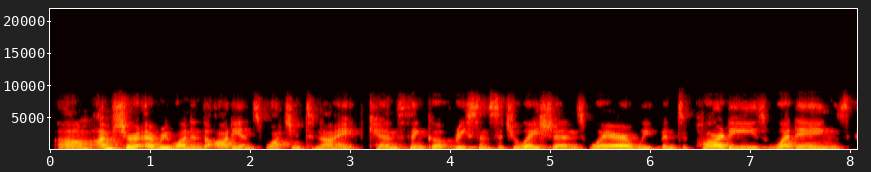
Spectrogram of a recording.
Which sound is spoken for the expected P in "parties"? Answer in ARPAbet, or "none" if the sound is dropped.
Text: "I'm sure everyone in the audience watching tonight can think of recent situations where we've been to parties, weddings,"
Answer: P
